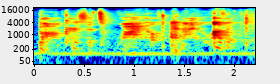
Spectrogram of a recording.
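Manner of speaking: whispered gushing. Real, not acted. Telling viewers about a wild book, whispering. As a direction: breathe it like a secret.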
